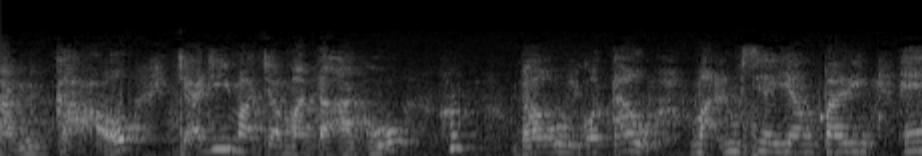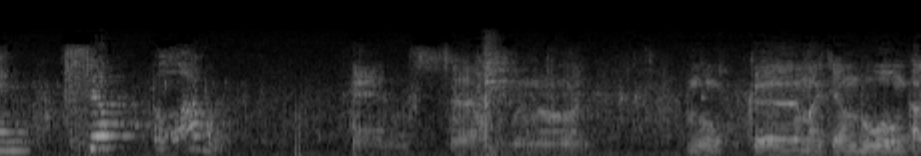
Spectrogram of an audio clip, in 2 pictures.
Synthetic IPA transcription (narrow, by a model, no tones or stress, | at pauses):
aŋka̰wd͡ʒadimat͡ʃamːãt̪aʔaku | h | bauŋkowt̪aumaʔnusiajaŋpalɪŋhɛnsəp̚əlamu | hɛnsəp̚ɡunɔn | mukəmat͡ʃambuɔŋka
